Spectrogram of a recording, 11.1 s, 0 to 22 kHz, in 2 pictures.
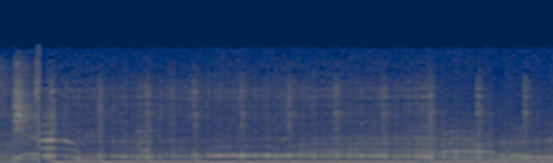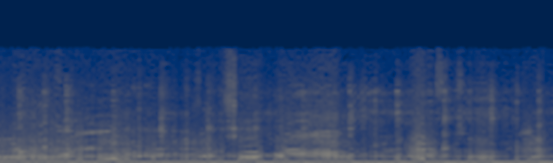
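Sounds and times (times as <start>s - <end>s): crowd screaming and cheering: 0.0s - 11.0s
dance music with heavy bass: 0.0s - 11.0s.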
